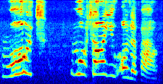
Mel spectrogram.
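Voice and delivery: high, loud indignant what. Acted. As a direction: shout it in disbelief. Landlady indignant outburst.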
